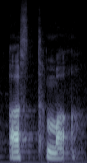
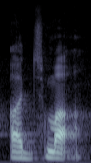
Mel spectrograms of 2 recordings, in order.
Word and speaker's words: asthma: It's not asthma. It is ajma. It's pronounced as ajma.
